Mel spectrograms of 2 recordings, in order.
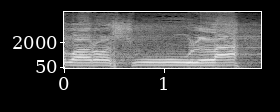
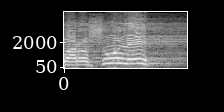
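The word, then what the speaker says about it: وَرَسُولُهُ: salah yang benar wa annallaha bari'um minal musyrikina wa rasulah Allah tidak melindungi orang musyrik dan Rasulullah pun tidak melindungi orang musyrik kalau Rasulullah bacanya kalau baca wa rasulah Allah tidak melindungi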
